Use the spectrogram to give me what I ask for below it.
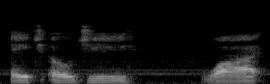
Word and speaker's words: Hoge: And uh a lot of people see the name Hogy H O G Y E, pardon me, not Y, and they assume it's pronounced Hogue.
